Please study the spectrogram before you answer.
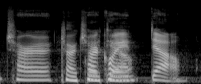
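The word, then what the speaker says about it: char kway teow: So how do I pronounce that actually? – Char kway dao. – Mm-hmm. Dao, okay.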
